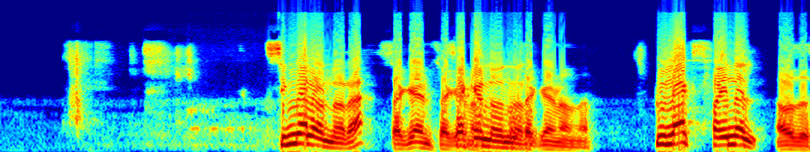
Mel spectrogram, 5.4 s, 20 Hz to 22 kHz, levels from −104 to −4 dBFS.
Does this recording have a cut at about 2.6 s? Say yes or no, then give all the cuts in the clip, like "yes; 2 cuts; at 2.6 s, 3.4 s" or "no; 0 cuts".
no; 0 cuts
